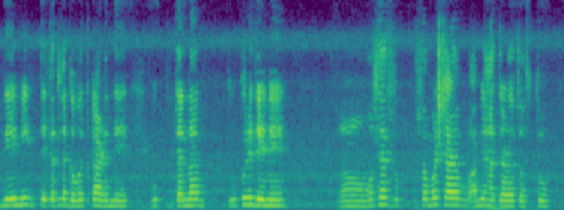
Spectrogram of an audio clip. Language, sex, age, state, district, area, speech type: Marathi, female, 60+, Maharashtra, Wardha, urban, spontaneous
